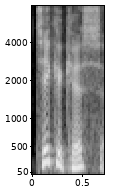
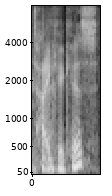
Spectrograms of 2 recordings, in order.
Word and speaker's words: Tychicus: Tychicus, as I'm told that it's pronounced, not Tychicus, will tell you all about my activities.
